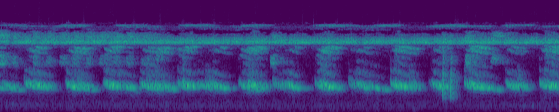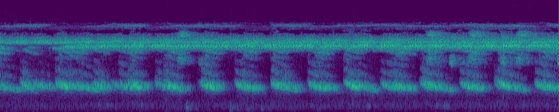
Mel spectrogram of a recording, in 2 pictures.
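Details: Lakeside frogs at night give rapid, regular croaking notes that overlap into a continuous chorus, backed by an unbroken shrill insect hum.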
